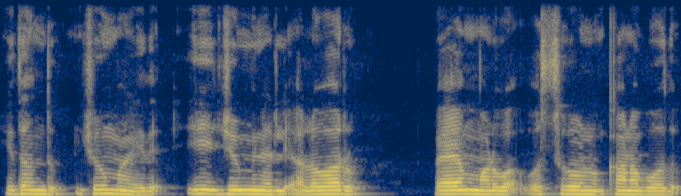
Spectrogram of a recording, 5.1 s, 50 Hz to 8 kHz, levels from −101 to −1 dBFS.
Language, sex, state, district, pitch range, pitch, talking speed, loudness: Kannada, male, Karnataka, Koppal, 140-155 Hz, 150 Hz, 115 wpm, -17 LUFS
